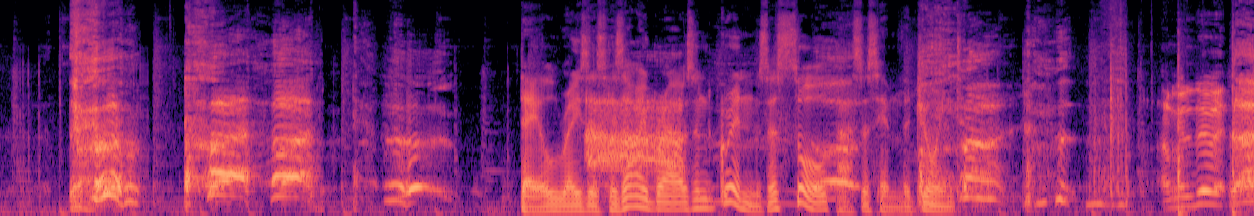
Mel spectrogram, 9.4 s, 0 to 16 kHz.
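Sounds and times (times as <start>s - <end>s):
speech: 0.5s - 3.2s, 3.9s - 9.3s
man coughing hard after inhaling smoke: 0.5s - 3.4s, 6.2s - 8.3s.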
